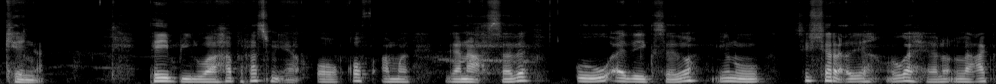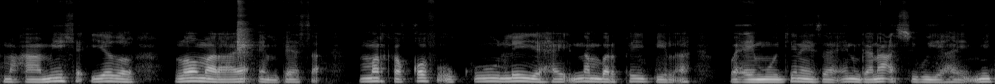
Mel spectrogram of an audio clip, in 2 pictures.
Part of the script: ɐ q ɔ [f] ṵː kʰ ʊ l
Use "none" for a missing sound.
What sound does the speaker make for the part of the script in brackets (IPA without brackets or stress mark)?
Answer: f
